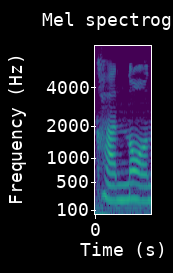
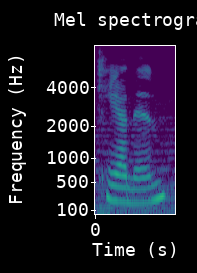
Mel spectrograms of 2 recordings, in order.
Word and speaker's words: Kanon: And Kanon is definitely pronounced Kanon and not Canon. Everyone always reads Kanon as Canon, and it drives me insane.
